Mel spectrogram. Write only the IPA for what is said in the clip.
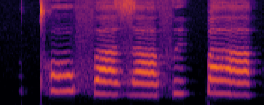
tʰɔ˦fa˨ za˨fɪ˦k͡pa˦˨

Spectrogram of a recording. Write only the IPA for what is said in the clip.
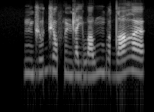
nd͡ʒud͡ʒɔfĩ ɖæjwɒwmbɔ dɑʁɜ

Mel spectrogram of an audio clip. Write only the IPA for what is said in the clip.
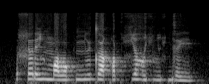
ɬə ɾeʎ mɔlˠuk ɲʉtujquk çiʁɔçʎuçɡej

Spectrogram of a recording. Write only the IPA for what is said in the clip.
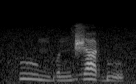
u mbʊnd͡ʒaɠu

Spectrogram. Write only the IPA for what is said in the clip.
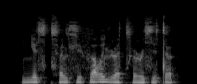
ʎɛsʲt͡sʰəlxʲe filˠʏʎɭɛt͡sʰə ɭʏsʲɛtə

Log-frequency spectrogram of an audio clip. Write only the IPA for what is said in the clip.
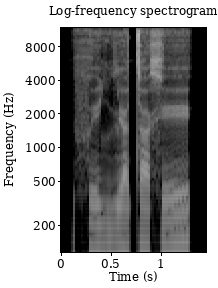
feʎ lʲataxe

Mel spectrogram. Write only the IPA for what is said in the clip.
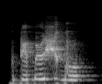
pʲoɓʉ çɵɡu

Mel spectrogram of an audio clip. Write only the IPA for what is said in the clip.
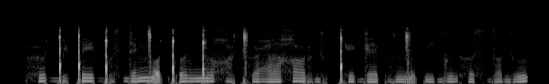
hʊɡ͡ǃɪ ǃeɡ͡ǃo̤s dɛ ŋ͡ǀɔ̰ǃʼolŋ͡ǃu χo̤ǀʰʊ ʕa χɔɾo̤ dṳǃʰɪ ɡɛpo̤ ŋ͡ǀo̰pi ɡulhos dɔdu

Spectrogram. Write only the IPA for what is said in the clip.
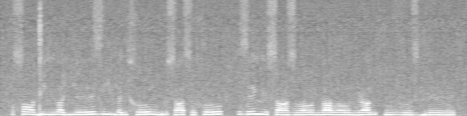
sˤʊːdilʲwɒʎɘː ziʎɒlʲxoːŋ busɒsʊxo | zɘ lʲʊ sɒːzlˠoːnɒ lˠoːnɭɒn xu vʊːzbɘː

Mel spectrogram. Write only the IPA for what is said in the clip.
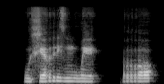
uxʲa rizmuwe | rɔ

